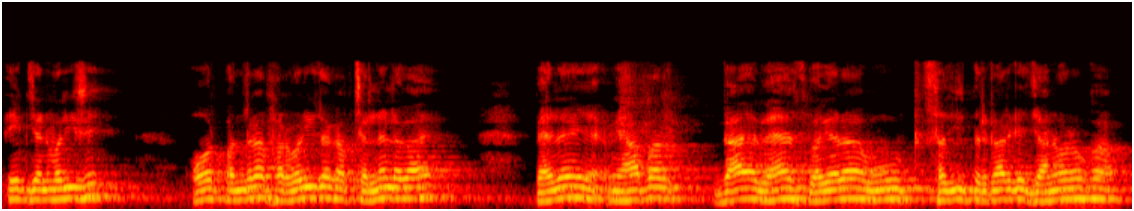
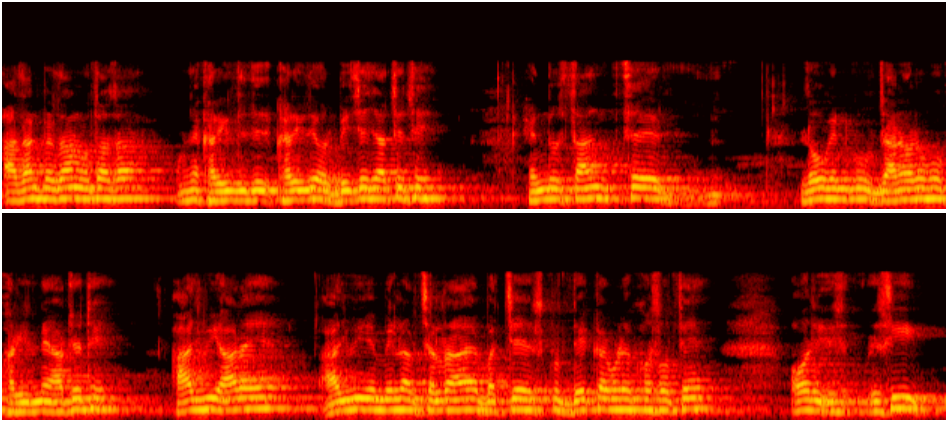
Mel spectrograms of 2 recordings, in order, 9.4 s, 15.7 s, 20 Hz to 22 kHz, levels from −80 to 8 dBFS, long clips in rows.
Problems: background sounds at intervals, background conversations at intervals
